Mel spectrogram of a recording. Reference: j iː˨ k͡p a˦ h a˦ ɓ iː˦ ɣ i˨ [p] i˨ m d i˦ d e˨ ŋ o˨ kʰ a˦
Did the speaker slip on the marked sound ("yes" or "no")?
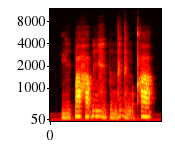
no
